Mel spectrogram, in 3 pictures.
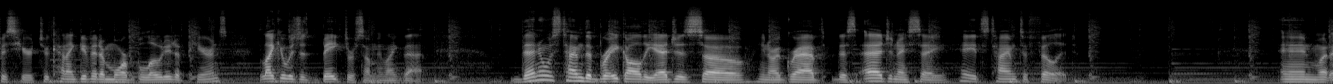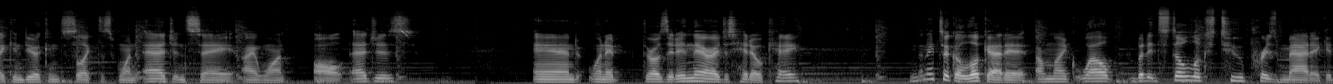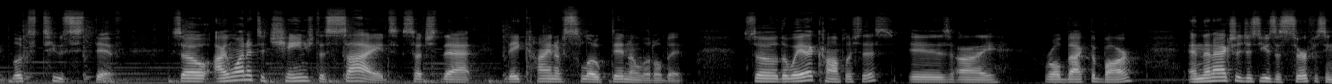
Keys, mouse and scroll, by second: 4.2 click, 5.5 click, 7.3 click, 8.8 click, 11.3 right click, 12.1 click, 13.4 click, 15.7 click, 20.4 right click, 22.6 click, 36.0 click.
